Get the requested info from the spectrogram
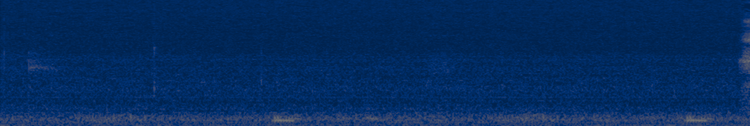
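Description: Faint looped playback of a home recording's audio through a graphic equaliser that lifts the low bands: a low hiss with two short low tones, one near the middle and one near the end. It is a tight low-pitched sound of unknown origin, which the investigator doubts is a dog's growl.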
